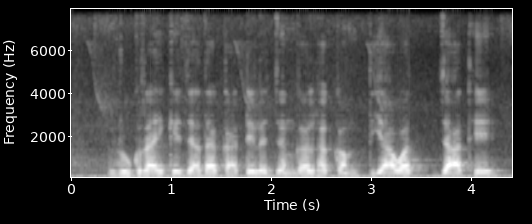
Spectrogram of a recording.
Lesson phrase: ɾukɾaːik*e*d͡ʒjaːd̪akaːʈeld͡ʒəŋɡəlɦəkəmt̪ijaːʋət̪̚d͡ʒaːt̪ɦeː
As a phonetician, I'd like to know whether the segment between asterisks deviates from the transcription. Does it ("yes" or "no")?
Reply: no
